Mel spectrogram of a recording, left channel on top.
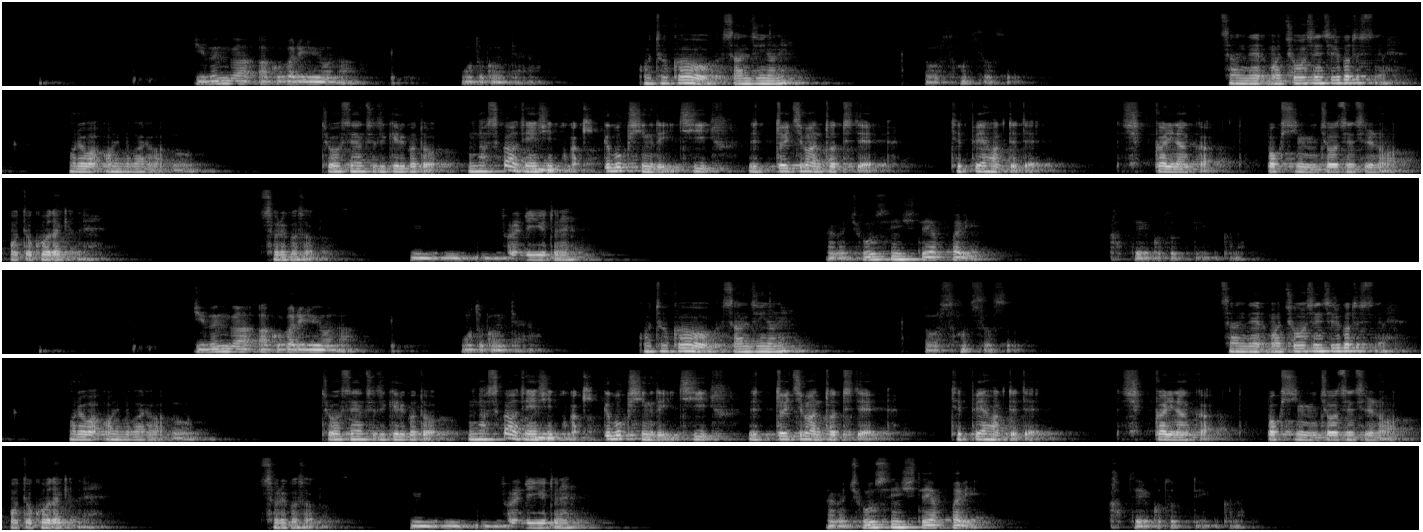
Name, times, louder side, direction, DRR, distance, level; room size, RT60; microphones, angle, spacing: voice 1, 1.9-3.6 4.6-5.4 9.2-10.2 15.9-16.2 19.5-20.0 32.5-33.5 36.6-38.2 39.5-40.8, right 2 dB, 75° right, 1.0 m, -24 dB
voice 2, 6.4-7.9 12.2-13.9 14.9-15.8 17.4-18.5 18.8-19.7 20.0-22.9 23.7-24.6 25.4-26.3 26.8-28.1 28.5-29.3 31.0-31.5 33.4-34.1, equal, ahead, 2.7 m, -22 dB
27.0 x 23.0 x 7.9 m
head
